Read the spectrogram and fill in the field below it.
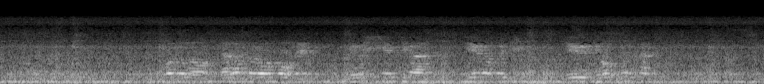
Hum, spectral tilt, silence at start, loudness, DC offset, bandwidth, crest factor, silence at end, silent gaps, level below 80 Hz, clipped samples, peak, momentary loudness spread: none; -7.5 dB/octave; 0 s; -20 LUFS; under 0.1%; 10.5 kHz; 16 dB; 0 s; none; -32 dBFS; under 0.1%; -2 dBFS; 9 LU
